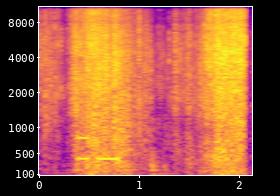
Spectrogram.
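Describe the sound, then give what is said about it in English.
Paper loan documents are ripped into pieces in two rough bursts of tearing and crinkling, separated by a brief pause. “I'm gonna rip them up. I'm ripping them into pieces.”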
